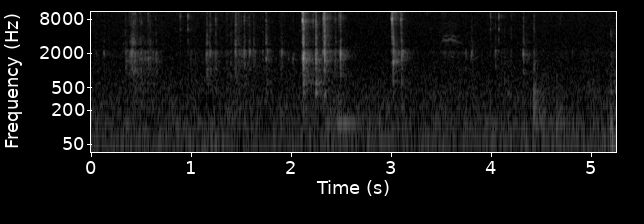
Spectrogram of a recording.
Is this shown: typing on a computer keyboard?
yes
